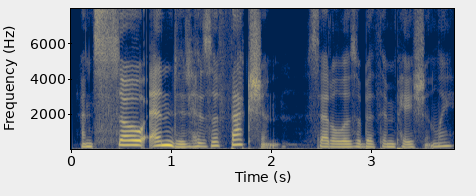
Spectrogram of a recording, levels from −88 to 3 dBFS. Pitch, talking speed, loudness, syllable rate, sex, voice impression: 195 Hz, 125 wpm, -19 LUFS, 4.8 syllables/s, female, feminine, adult-like, tensed, bright, slightly soft, clear, friendly, lively, sharp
